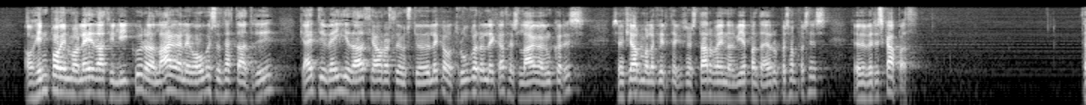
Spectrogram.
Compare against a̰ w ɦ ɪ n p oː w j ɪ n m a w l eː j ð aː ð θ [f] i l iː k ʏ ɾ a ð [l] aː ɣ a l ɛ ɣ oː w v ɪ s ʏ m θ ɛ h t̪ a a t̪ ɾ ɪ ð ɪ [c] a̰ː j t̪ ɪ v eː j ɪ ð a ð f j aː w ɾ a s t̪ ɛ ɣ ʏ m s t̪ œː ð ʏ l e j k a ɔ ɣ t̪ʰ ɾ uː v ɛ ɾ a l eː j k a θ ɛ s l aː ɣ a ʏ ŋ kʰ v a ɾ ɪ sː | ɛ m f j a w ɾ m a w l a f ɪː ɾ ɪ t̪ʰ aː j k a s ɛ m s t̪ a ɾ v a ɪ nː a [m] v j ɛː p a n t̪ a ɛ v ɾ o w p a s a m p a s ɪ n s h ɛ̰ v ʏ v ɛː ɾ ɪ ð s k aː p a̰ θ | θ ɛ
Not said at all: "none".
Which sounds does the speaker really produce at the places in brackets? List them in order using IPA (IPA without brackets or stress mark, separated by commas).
v, l, c, n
